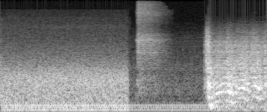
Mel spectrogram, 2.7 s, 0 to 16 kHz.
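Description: A John Deere-style 6155M tractor engine in Farming Simulator 19 rumbles steadily, cuts out briefly, then starts up again with a loud burst and settles into a busier idle, heard alone with no talk.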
